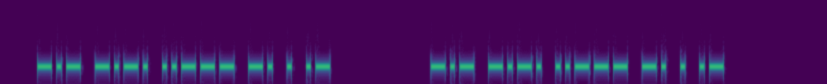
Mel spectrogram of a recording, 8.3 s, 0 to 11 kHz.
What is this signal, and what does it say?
Morse code, heard as a keyed tone, about 25 wpm, 700 Hz. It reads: KC2NEA KC2NEA
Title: USA Call Signs - 6 Characters - Repeated 2x - 25wpm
